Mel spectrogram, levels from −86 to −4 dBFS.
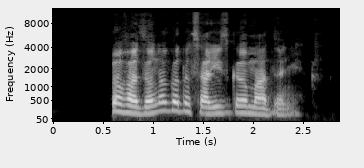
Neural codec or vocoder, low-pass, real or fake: none; 10.8 kHz; real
